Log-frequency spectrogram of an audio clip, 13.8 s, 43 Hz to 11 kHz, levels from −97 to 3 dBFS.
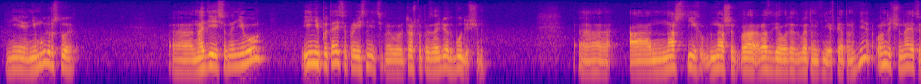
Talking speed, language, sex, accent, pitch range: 130 wpm, Russian, male, native, 105-150 Hz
